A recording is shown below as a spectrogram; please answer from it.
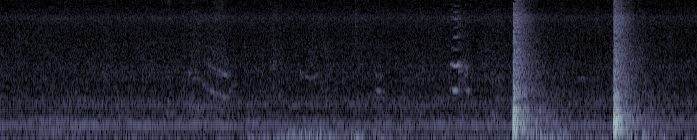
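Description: Dogs play-fighting: faint whines, then two loud, short, sharp yips about six and a half and seven and a half seconds in.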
